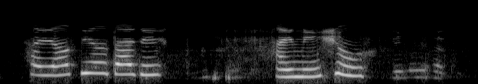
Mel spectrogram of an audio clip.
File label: I Love You Daddy, funny baby; Ringtones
